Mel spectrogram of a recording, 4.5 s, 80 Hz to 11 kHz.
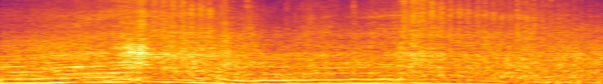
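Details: Boosted (turbocharged) 240 on its first drive after a wastegate spacer install; the engine note rises and dips smoothly under load with no puffing or ticking from the exhaust. The turbo pull sounds tight and healthy.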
